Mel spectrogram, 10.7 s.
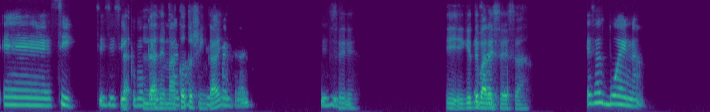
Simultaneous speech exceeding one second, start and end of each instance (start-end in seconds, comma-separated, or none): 1.8-3.5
